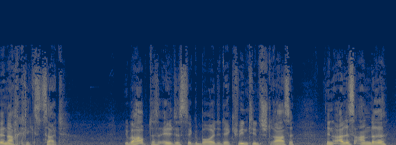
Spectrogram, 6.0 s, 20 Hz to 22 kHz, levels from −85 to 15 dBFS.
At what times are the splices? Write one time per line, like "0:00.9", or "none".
none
